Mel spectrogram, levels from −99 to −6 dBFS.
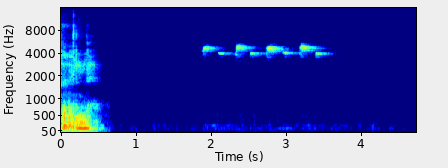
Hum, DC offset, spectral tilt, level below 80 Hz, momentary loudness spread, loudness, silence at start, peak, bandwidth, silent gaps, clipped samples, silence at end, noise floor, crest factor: none; under 0.1%; -7 dB/octave; -60 dBFS; 21 LU; -35 LUFS; 0 s; -12 dBFS; 10 kHz; 1.59-1.63 s; under 0.1%; 1.25 s; -63 dBFS; 26 dB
